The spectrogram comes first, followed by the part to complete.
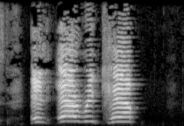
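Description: A woman singing in a high voice, a few short held notes that break off suddenly near the end.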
